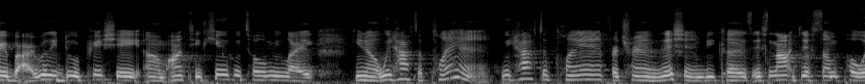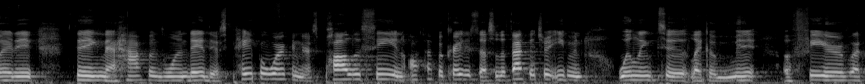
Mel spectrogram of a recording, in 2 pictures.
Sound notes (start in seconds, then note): none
